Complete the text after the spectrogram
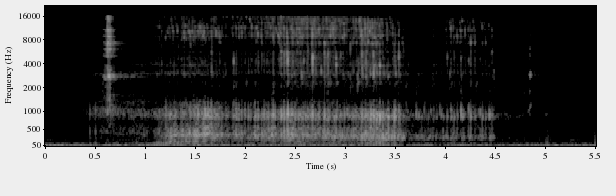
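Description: A man slurps a drink from a cup close by.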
